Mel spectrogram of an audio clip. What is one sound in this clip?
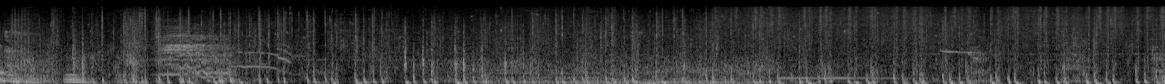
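Horse hooves gallop quickly over the ground.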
